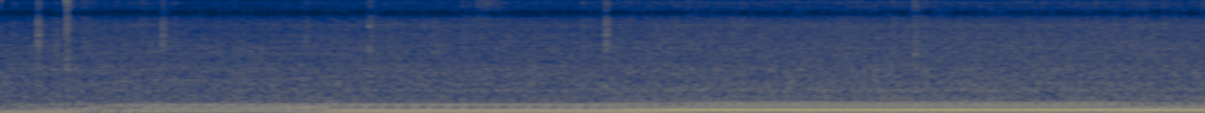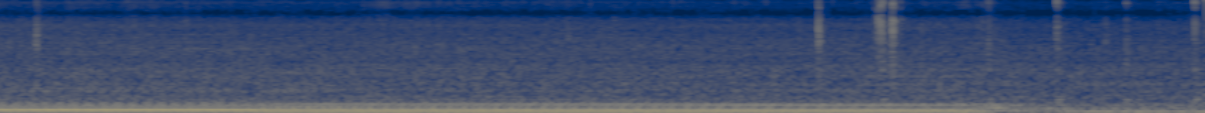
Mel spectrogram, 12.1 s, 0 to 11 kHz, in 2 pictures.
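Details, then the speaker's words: Chevy truck 4L60E automatic with stuck servo and bent snap-ring, driven after whacking servo; low drone stepping in pitch with mushy, drawn-out shifts — 1-2 slightly better, 2-3 and 3-4 seem burnt up; fluid good despite leak; suspected slipping upshifts. "i want to say the one two shifts are a little bit better actually three fours seem burnt up but or the two three seem burnt up in that three four there's one more"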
